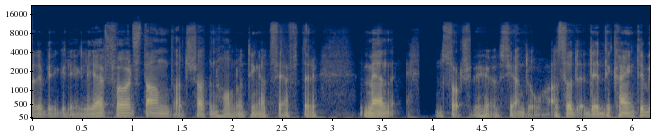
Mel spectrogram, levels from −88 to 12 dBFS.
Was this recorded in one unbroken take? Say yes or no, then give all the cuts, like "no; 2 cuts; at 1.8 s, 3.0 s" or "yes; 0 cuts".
no; 5 cuts; at 1.0 s, 1.8 s, 2.4 s, 4.0 s, 4.4 s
